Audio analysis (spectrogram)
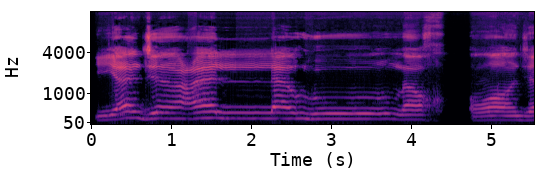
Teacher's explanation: पहला लाम साकिन है, लिहाजा अब इस लाम को इस लाम में मुदगम कर देंगे, यानी आइन को डायरेक्ट इस लाम से मिलाकर पढ़ेंगे।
